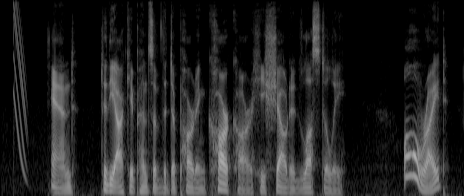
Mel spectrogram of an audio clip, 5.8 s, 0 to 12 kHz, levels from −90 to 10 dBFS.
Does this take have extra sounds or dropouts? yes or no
yes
